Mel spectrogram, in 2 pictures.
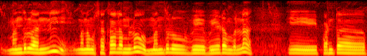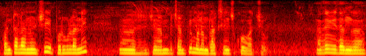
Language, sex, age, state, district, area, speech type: Telugu, male, 30-45, Telangana, Hyderabad, rural, spontaneous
